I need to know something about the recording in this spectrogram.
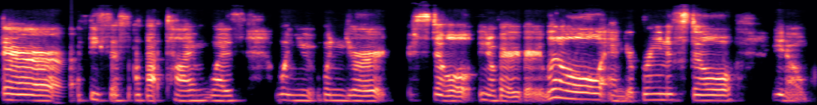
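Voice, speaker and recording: Young socal woman on a podcast, lowish voice, lots of ums and likes, muffled dull sound. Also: steady tone, unhurried. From Los Angeles, USA. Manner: storytelling, frequent ums and likes, laughs easily. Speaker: podcast guest, brand founder. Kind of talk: casual interview chat.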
